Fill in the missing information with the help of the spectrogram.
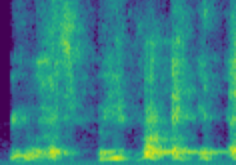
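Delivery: giggling, slow and high through a fumbled word; high, slow giggly mumble; laughing through the words. Real, not acted. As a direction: laugh it out at your own slip. Laughing at her own slip.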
